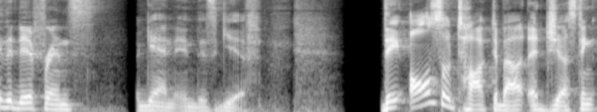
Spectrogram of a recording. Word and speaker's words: GIF: So you can see in this GIF, which is the correct way to pronounce that, by the way, that they have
